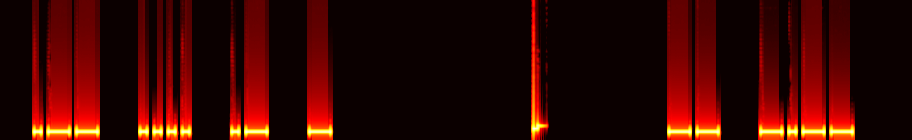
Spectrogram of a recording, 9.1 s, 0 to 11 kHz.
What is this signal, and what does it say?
Morse code, heard as a keyed tone, about 17 wpm, spaced as for 12 wpm, 700 Hz. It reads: WHAT MY
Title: 2x Character Spacing - Top 100 Words - 17wpm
